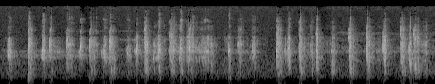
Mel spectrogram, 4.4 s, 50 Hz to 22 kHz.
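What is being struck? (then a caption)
Plastic computer keyboard. Both hands type quickly with their fingertips on a black plastic membrane-style computer keyboard with a hollow body. About 27 short, dry, bright clicks and clacks in rapid succession, centered around 2 kHz, with no low end and almost no ring after each keystroke.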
